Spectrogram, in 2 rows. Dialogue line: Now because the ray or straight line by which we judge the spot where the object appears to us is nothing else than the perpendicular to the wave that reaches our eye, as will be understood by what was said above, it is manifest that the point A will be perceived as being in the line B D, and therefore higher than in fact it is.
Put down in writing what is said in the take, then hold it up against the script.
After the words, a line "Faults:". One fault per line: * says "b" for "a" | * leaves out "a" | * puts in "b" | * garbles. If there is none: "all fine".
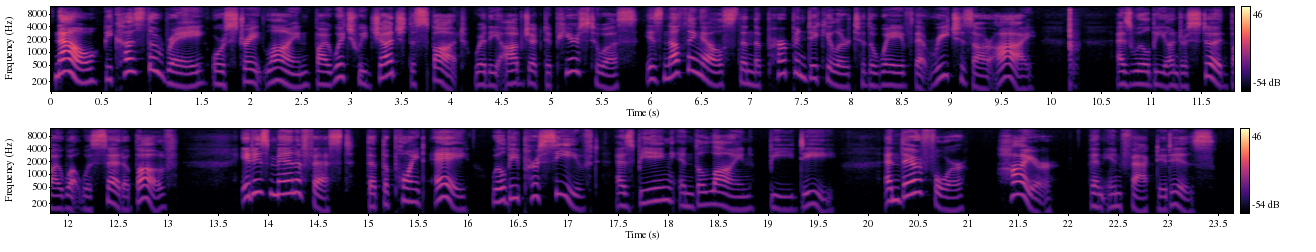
Now because the ray or straight line by which we judge the spot where the object appears to us is nothing else than the perpendicular to the wave that reaches our eye, as will be understood by what was said above, it is manifest that the point A will be perceived as being in the line B D, and therefore higher than in fact it is.
Faults:
all fine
